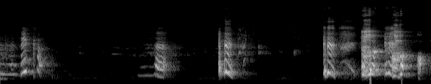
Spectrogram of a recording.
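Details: Infant boy almost 5 months old, teething, gives several short voiced cough-like bursts with pauses; judged a normal voluntary fake cough for attention, started when daddy came home.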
